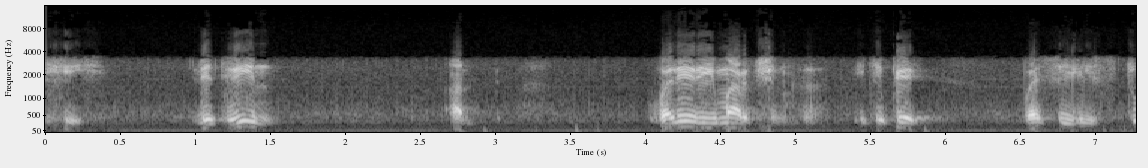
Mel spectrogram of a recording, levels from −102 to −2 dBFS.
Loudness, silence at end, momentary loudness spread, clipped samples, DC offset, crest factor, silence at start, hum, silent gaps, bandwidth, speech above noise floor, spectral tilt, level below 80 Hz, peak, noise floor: -23 LUFS; 0 s; 21 LU; under 0.1%; under 0.1%; 18 dB; 0 s; 60 Hz at -70 dBFS; none; 7.6 kHz; 30 dB; -5 dB/octave; -64 dBFS; -8 dBFS; -53 dBFS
